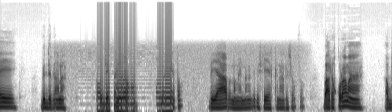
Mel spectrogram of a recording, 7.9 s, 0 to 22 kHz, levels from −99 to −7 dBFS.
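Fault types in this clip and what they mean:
Digital radio blending to analogue: From 0.86 s to 6.28 s the speech turns dull and hissy, with a level drop of about 2 dB. The receiver lost its digital stream and cross-faded over about 0.35 s to the station's AM broadcast, then back.
Robotic sound from repeated short buffers: Between 1.57 s and 3.46 s the speech becomes a stiff metallic buzz locked at 200 Hz, only loosely tracking the words. The likely cause is audio arriving too rarely, so a 5 ms slice is looped and most of the real signal is skipped.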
